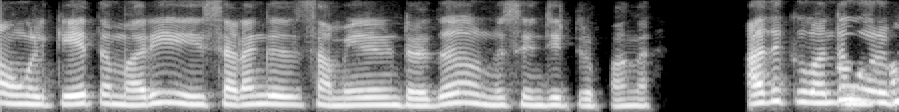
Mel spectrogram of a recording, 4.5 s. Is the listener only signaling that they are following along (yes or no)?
yes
